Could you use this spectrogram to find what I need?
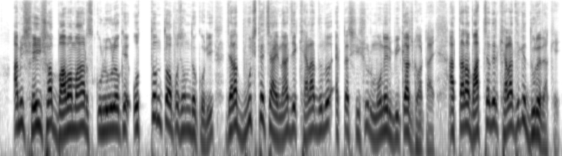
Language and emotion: Bengali, disgusted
